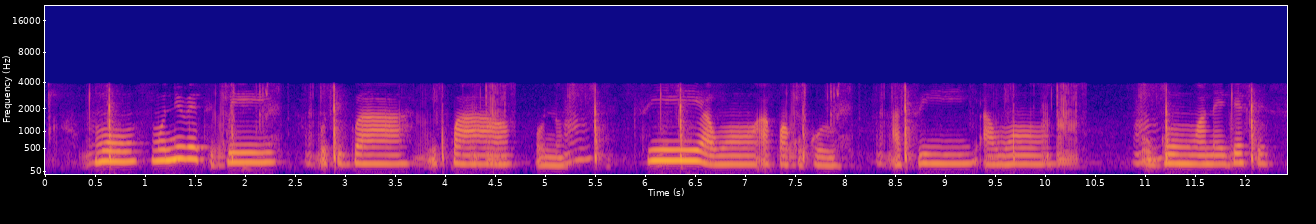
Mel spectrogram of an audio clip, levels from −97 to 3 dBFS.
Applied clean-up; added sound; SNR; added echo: none; Domestic sounds, home sounds; 11 dB; none.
